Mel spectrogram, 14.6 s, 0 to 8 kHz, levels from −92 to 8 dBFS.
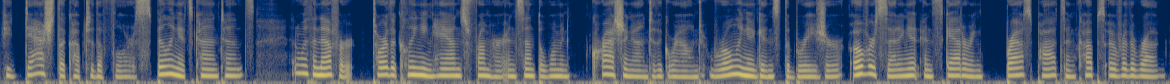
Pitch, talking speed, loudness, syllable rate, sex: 200 Hz, 180 wpm, -18 LUFS, 4.5 syllables/s, female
